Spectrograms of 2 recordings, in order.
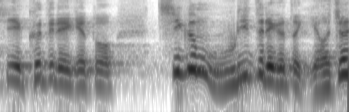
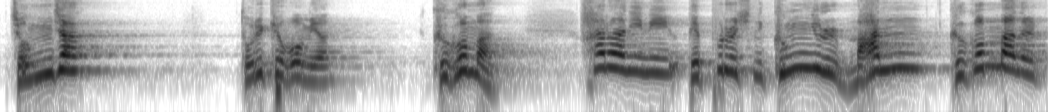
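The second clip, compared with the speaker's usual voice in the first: raised, louder pulpit voice; preacher scolding the congregation, louder and higher; fervent preaching; 7 semitones higher, 9 dB louder than usual. Acted. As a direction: press the rebuke home to the congregation. Preaching at full force.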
